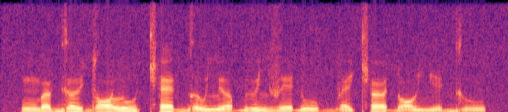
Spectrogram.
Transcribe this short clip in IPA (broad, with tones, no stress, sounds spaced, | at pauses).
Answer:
ŋ͡m œ˧ ɡʲ ʌ˦ y̯ d ɔ˧ l u˦ cʰ ɛ˦ ɡ ə˨ u̯ lʲ ʌ˧ ɓ ʉ˦ lʲ v e˦ ɗ u˧ b ɛ˨ cʰ œ˦ ɗ ɔ˨˦ ʎ e˧ ɡʲ u˦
